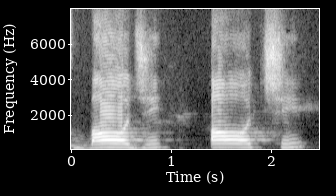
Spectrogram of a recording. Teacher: A gente não usa o E com o som do E aberto, não.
